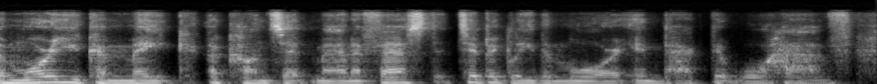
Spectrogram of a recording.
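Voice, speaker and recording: Over a quiet background, a man with a fairly low, somewhat breathy voice talks at a fairly quick pace with fairly even intonation. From England. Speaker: design consultant. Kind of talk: webinar presentation. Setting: online webinar. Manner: casual, filler-heavy.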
